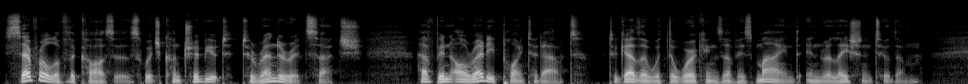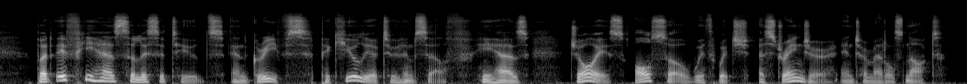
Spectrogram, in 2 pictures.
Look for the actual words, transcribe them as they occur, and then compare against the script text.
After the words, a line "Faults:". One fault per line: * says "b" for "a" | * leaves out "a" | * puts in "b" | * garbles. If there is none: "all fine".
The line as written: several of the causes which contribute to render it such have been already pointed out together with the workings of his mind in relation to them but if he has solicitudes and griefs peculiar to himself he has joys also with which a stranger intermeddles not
several of the causes which contribute to render it such have been already pointed out together with the workings of his mind in relation to them but if he has solicitudes and griefs peculiar to himself he has joys also with which a stranger intermeddles not
Faults:
all fine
